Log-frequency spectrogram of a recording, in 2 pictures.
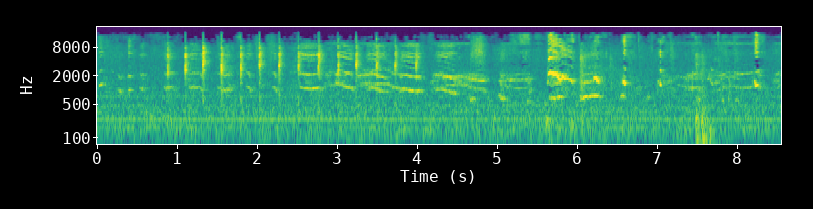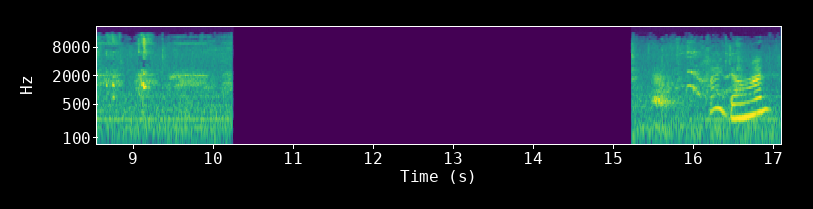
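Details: English bulldog puppies, Scout and Boss, raised at a ranch, filmed 9-3-11: rapid, irregular high yips and squeals about twice a second for ten seconds, then silence, then wavering whines rising and falling.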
